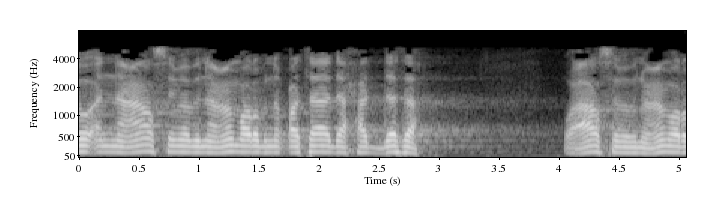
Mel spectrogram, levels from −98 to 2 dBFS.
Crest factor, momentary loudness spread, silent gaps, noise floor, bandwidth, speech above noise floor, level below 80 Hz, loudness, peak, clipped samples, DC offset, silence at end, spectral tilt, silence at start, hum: 14 dB; 3 LU; none; -50 dBFS; 5.4 kHz; 35 dB; -52 dBFS; -16 LUFS; -2 dBFS; under 0.1%; under 0.1%; 0 s; -12 dB/octave; 0 s; none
